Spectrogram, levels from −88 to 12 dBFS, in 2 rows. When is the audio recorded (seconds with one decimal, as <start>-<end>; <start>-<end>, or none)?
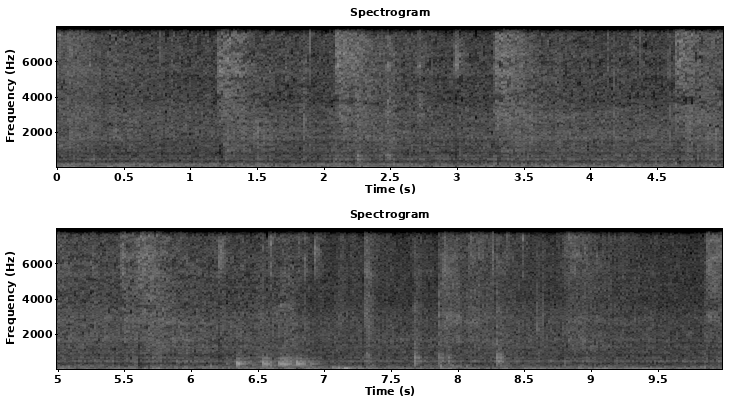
0.0-6.5; 9.6-10.0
